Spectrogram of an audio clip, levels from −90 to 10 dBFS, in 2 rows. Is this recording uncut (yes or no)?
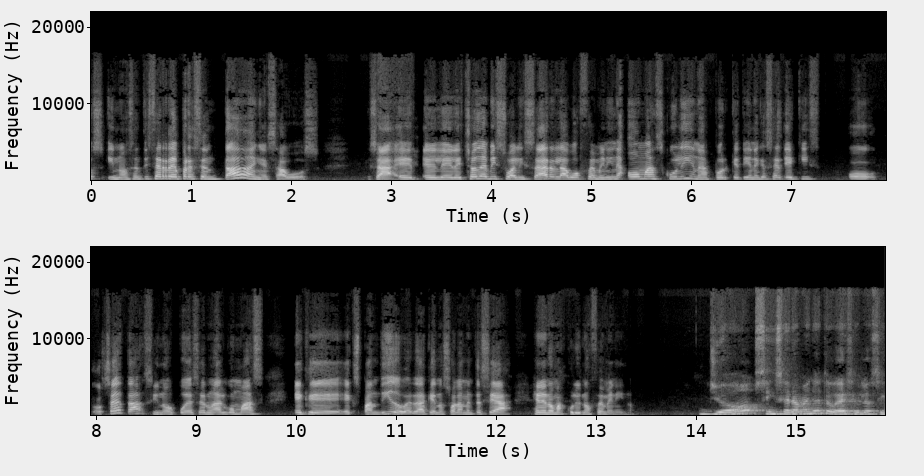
yes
